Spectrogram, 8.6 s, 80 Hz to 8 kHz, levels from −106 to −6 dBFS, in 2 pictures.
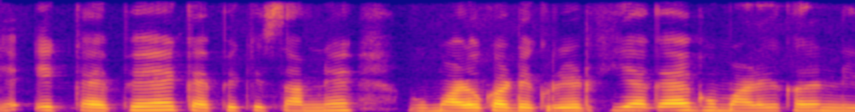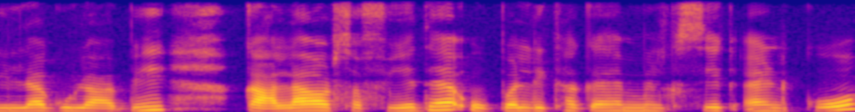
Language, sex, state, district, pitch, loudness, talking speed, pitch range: Hindi, female, Haryana, Charkhi Dadri, 215 Hz, -21 LUFS, 195 wpm, 210-230 Hz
